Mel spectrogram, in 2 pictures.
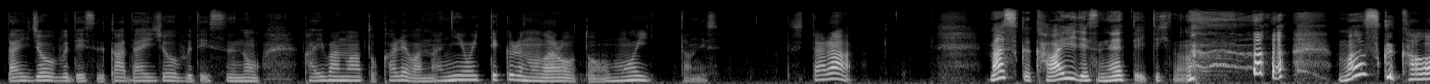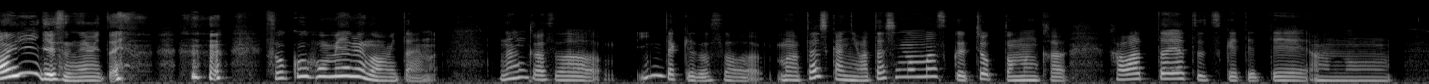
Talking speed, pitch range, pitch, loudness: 260 characters per minute, 175-275 Hz, 195 Hz, -23 LUFS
